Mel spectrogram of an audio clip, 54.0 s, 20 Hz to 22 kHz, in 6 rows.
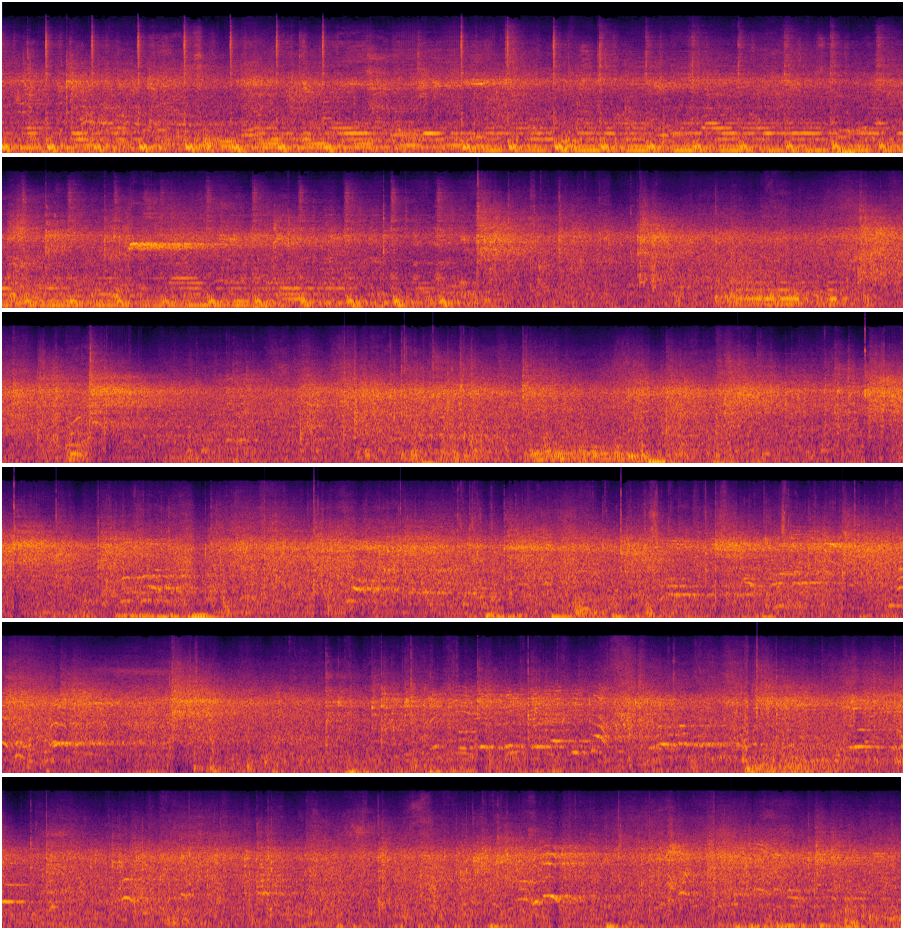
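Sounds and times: echoing arena noise: 0.0s - 54.0s
hockey sticks and puck knocks: 7.8s - 10.8s, 11.5s - 16.3s, 17.4s - 37.0s, 37.6s - 54.0s
shouts and voices: 33.6s - 37.9s, 50.1s - 53.9s.

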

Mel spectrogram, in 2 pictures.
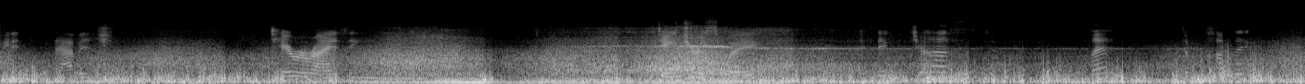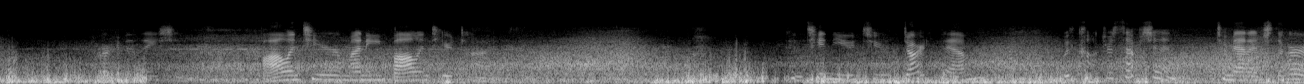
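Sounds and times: passing highway traffic: 0.0s - 26.0s
vehicle engine hum: 0.0s - 26.0s
wind buffeting microphone: 0.0s - 26.0s.

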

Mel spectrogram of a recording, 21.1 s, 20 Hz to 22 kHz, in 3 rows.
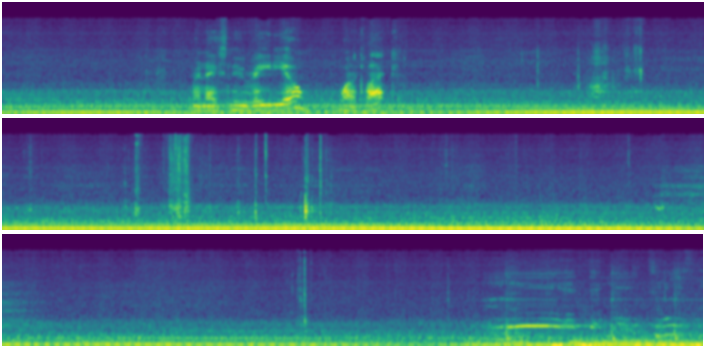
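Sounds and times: car engine humming: 0.0s - 21.0s.

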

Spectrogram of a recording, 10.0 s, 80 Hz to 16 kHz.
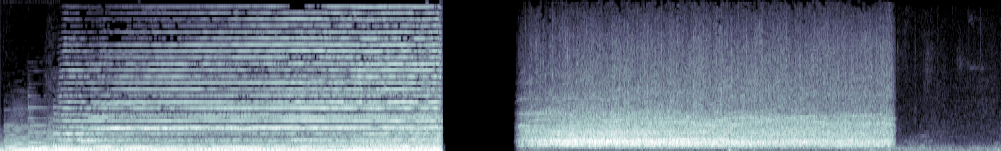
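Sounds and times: audience applauding: 5.2s - 9.0s.

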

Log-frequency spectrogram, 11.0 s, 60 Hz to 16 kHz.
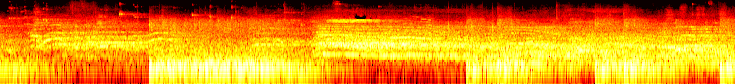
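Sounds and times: players calling out: 0.0s - 11.0s.

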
